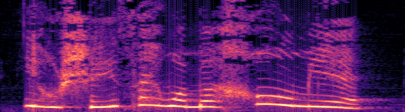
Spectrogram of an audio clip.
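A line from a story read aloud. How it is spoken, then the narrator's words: Shouting. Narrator (Chinese): 他大叫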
